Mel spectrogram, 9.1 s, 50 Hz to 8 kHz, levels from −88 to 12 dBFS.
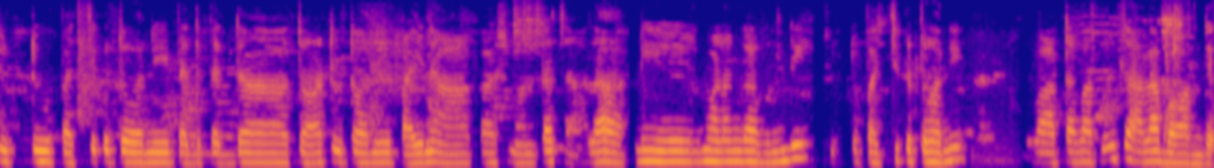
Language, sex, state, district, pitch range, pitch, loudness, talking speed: Telugu, female, Andhra Pradesh, Srikakulam, 170-185 Hz, 180 Hz, -18 LUFS, 90 wpm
